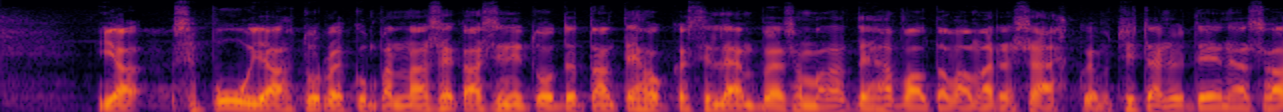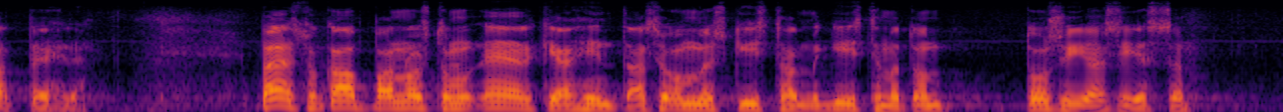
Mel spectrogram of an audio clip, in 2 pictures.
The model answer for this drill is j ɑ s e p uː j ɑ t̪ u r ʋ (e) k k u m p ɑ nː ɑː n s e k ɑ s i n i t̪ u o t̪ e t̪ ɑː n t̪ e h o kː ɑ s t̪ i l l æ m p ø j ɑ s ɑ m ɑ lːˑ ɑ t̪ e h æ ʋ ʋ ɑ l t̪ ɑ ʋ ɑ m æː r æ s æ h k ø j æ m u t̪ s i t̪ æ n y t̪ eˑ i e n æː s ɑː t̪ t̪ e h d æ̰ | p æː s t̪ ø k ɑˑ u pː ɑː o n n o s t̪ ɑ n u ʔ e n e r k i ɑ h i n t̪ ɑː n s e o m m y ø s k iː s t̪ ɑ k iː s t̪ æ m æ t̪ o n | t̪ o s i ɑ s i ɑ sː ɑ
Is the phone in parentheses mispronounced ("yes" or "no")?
no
